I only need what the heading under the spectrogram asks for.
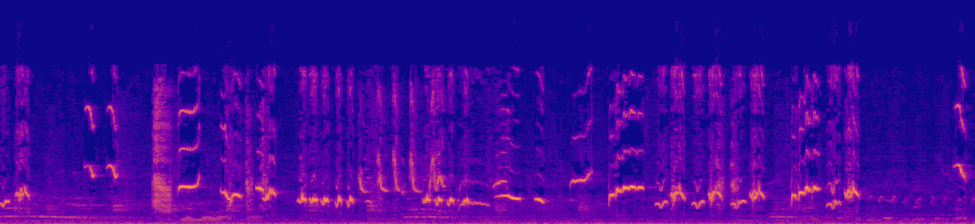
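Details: Singing Oriental magpie-robin in combative mood, provoking rivals: dense stream of clear whistles, quick trilled runs of repeated notes and occasional harsh rasps, lively and continuous.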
